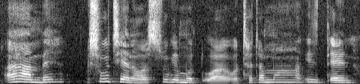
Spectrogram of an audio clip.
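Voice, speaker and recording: Fast-talking woman in an interview. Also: medium pitch, lively intonation, warm tone. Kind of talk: interview testimony.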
